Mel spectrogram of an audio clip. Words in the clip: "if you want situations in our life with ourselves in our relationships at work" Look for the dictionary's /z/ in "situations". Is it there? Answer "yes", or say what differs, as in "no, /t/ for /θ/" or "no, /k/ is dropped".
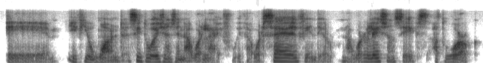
no, /s/ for /z/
